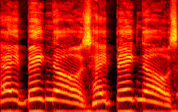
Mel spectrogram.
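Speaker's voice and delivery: high, long, drawn-out, stretched street shout. Telling a story, imitating a neighbour across the road shouting, retelling a neighbour's shout. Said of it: "started shouting".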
